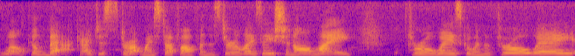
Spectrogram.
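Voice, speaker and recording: A woman's voice over noticeable background noise. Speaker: dental hygienist. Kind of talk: tutorial.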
